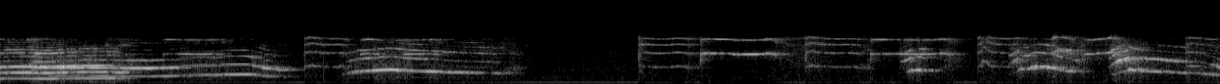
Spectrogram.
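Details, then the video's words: Siberian Husky giving a sliding howl that falls away, then bursts of higher yodelling, whimper-like notes, a brief silent pause, and further quick wavering cries with sharp rises and dips. "Siberian Husky Howl"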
